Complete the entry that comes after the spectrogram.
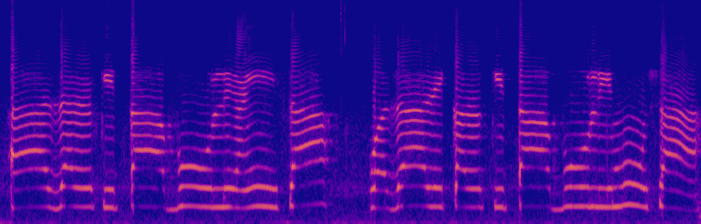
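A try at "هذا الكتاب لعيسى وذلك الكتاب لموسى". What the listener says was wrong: Masya Allah, Masya Allah. Ainnya bagus sekali tadi. Isa, Masya Allah.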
